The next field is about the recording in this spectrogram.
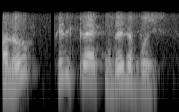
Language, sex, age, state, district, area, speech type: Nepali, male, 45-60, West Bengal, Kalimpong, rural, conversation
